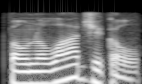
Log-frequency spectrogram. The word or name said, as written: phonological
